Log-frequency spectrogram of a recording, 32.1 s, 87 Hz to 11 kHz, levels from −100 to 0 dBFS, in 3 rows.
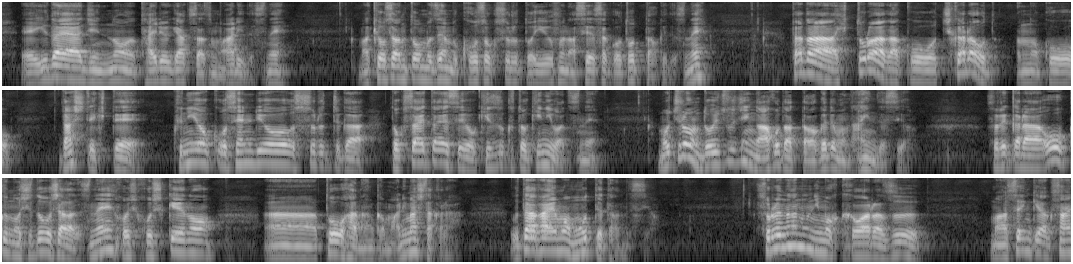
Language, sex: Japanese, male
